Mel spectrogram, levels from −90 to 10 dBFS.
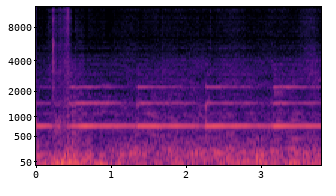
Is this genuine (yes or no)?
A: no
